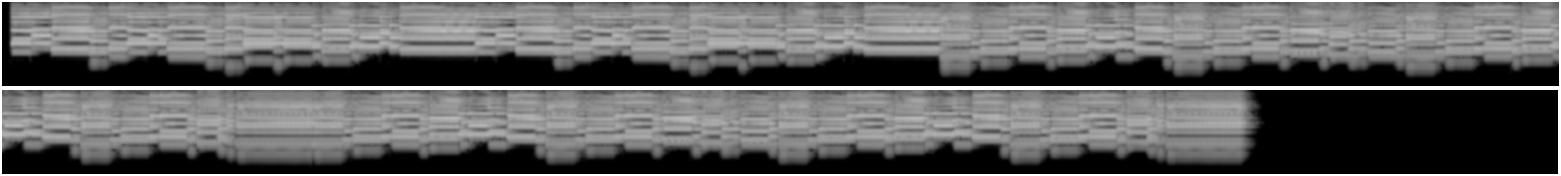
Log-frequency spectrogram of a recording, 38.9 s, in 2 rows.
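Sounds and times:
polska dance tune: 0:00.1 - 0:35.1.

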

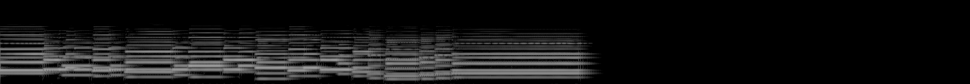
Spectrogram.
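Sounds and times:
Swedish polska folk dance tune: 0:00.0 - 0:05.9.

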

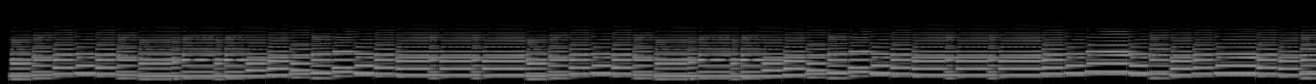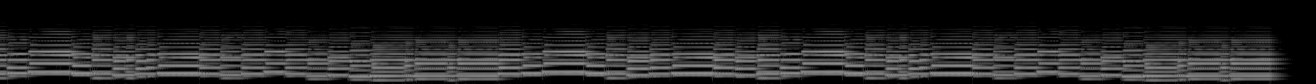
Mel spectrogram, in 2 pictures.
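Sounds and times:
folk dance music: 0:00.1 - 0:25.9.

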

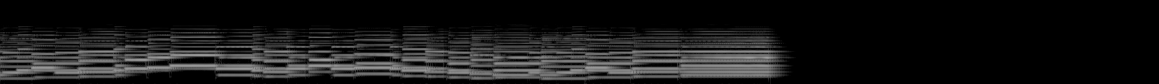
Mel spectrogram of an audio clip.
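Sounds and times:
hambo polska folk dance tune: 0:00.0 - 0:07.9.

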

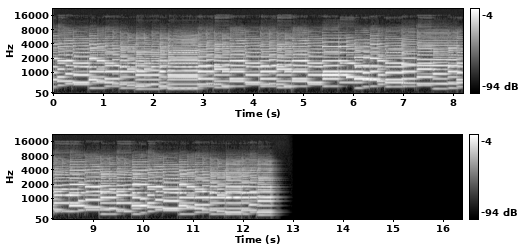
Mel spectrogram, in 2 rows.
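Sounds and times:
polka music: 0:00.0 - 0:12.8.

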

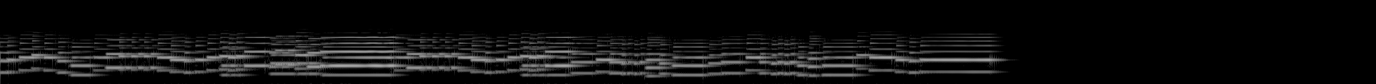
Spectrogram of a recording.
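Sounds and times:
polska dance tune: 0:00.0 - 0:10.0.

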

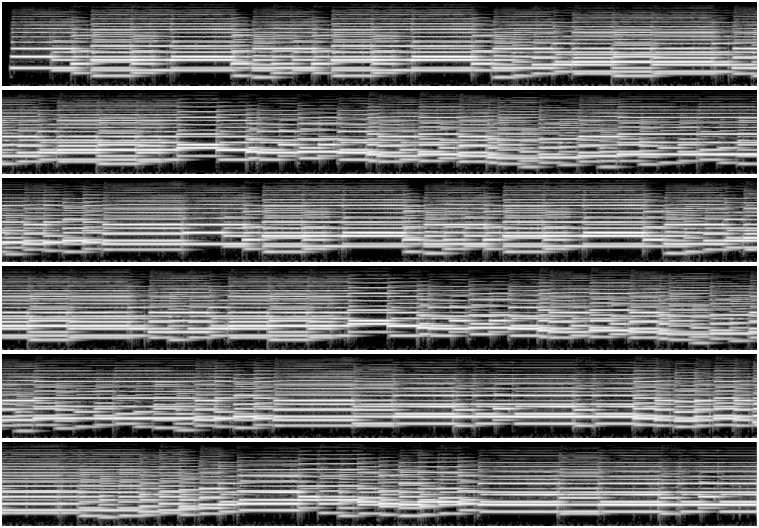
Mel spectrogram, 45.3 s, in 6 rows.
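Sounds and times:
waltz music: 0:00.1 - 0:45.2.

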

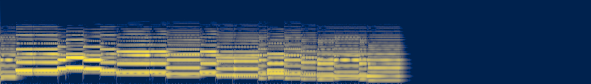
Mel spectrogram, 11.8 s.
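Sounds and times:
waltz in two parts: 0:00.0 - 0:08.2.

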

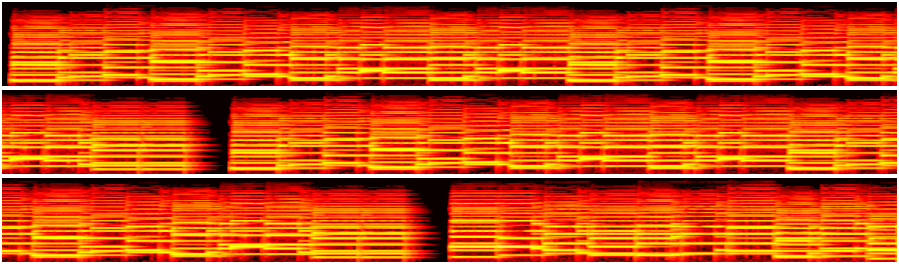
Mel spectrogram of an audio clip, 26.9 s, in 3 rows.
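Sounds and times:
hambo polska folk dance tune: 0:00.1 - 0:26.8.

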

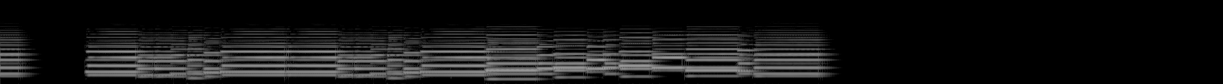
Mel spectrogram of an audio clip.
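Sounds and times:
two-part polska folk dance tune: 0:00.9 - 0:08.3.

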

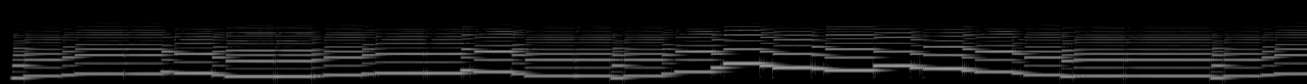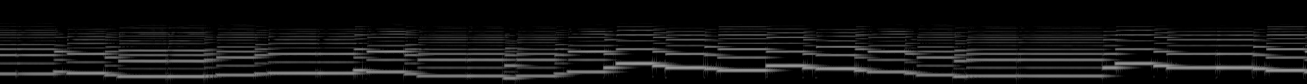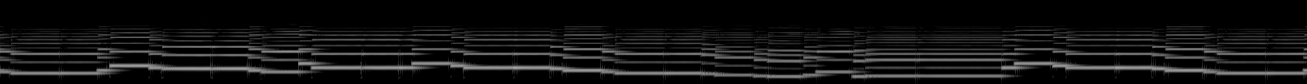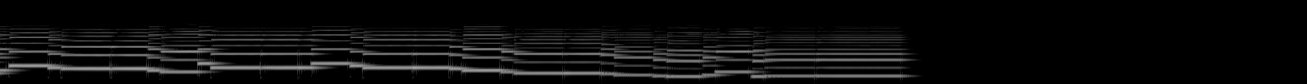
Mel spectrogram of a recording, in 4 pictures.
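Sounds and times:
polska folk dance tune: 0:00.1 - 0:48.4.

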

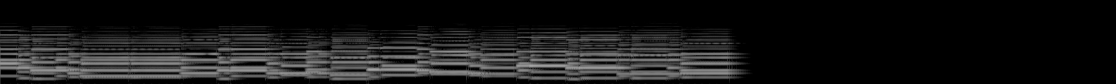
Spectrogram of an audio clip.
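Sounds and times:
slangpolska folk dance tune: 0:00.0 - 0:07.5.

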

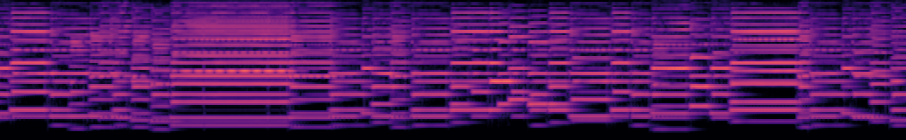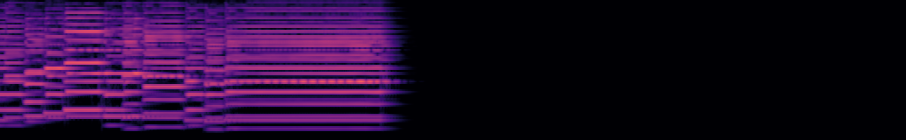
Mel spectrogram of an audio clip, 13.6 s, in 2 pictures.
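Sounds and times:
polska dance tune: 0:00.0 - 0:09.8.

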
